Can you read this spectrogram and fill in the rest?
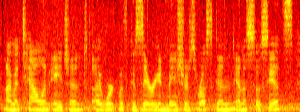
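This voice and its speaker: A middle-aged or older woman, a talent agent, telling her personal story in an interview. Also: medium pitch. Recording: distant mic, noisy traffic-like ambience.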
